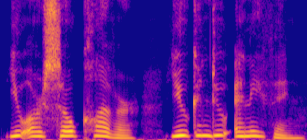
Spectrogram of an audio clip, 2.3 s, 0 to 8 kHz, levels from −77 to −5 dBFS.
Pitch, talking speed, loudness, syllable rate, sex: 225 Hz, 210 wpm, -16 LUFS, 6.1 syllables/s, female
